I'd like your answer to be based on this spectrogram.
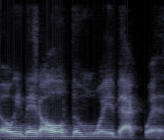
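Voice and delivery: ordinary talk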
